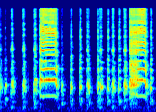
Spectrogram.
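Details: Pre-laying egg song from two young hens aged six months: fast rhythmic clucking with two long harsh squawks, one early and one late.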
